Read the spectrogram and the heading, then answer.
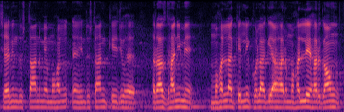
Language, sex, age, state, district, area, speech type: Urdu, male, 45-60, Bihar, Supaul, rural, spontaneous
